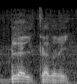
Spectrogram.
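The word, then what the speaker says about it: Blel Kadri: Alors puisqu'on en est à soigner les prononciations, on va dire Biel Kadri. Biel Kadri. Parce que sinon on va lui faire couler une bielle avant l'heure. Hein. Biel Kadri. C'est pas Biel, c'est Biel, ouais.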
